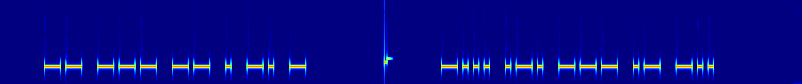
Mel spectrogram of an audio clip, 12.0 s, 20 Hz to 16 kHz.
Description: Morse code, heard as a keyed tone, about 15 wpm, 700 Hz. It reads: MOMENT BROAD
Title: Sentences from Top 1000 Words - New Word Drill - 15wpm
